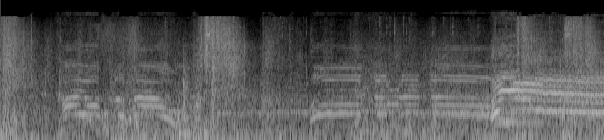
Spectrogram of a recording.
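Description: Men shout and yell in a battle.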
